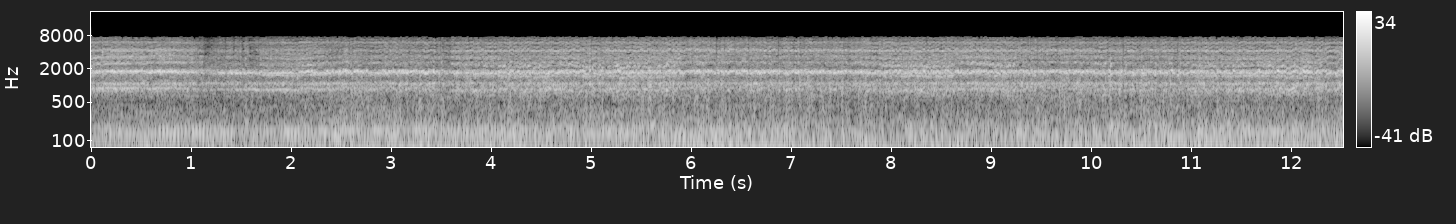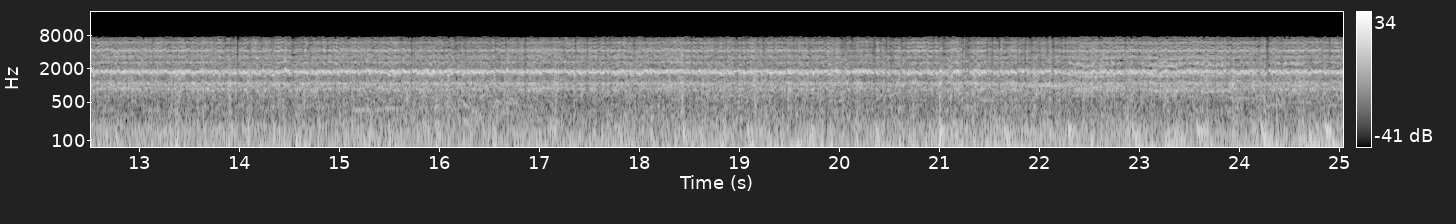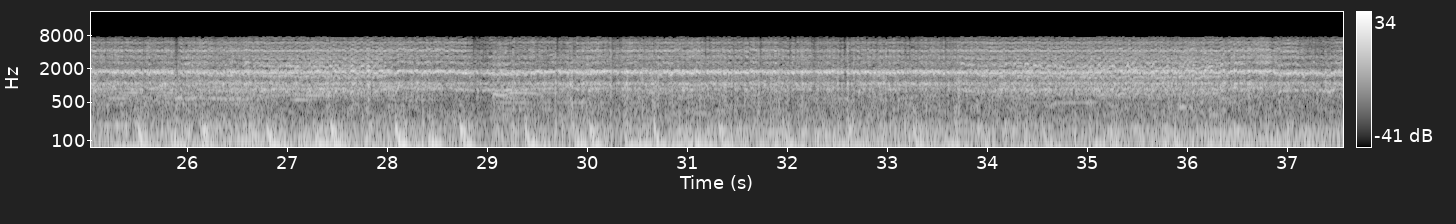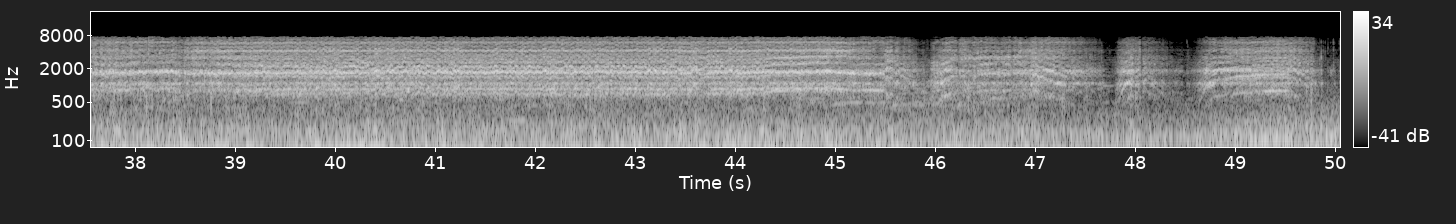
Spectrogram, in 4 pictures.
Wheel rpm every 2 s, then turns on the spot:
220, 220, 210, 230, 220, 220, 220, 230, 230, 230, 230, 230, 230, 220, 220, 240, 230, 210, 220, 210, 210, 210, 200, 110, 70.
none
